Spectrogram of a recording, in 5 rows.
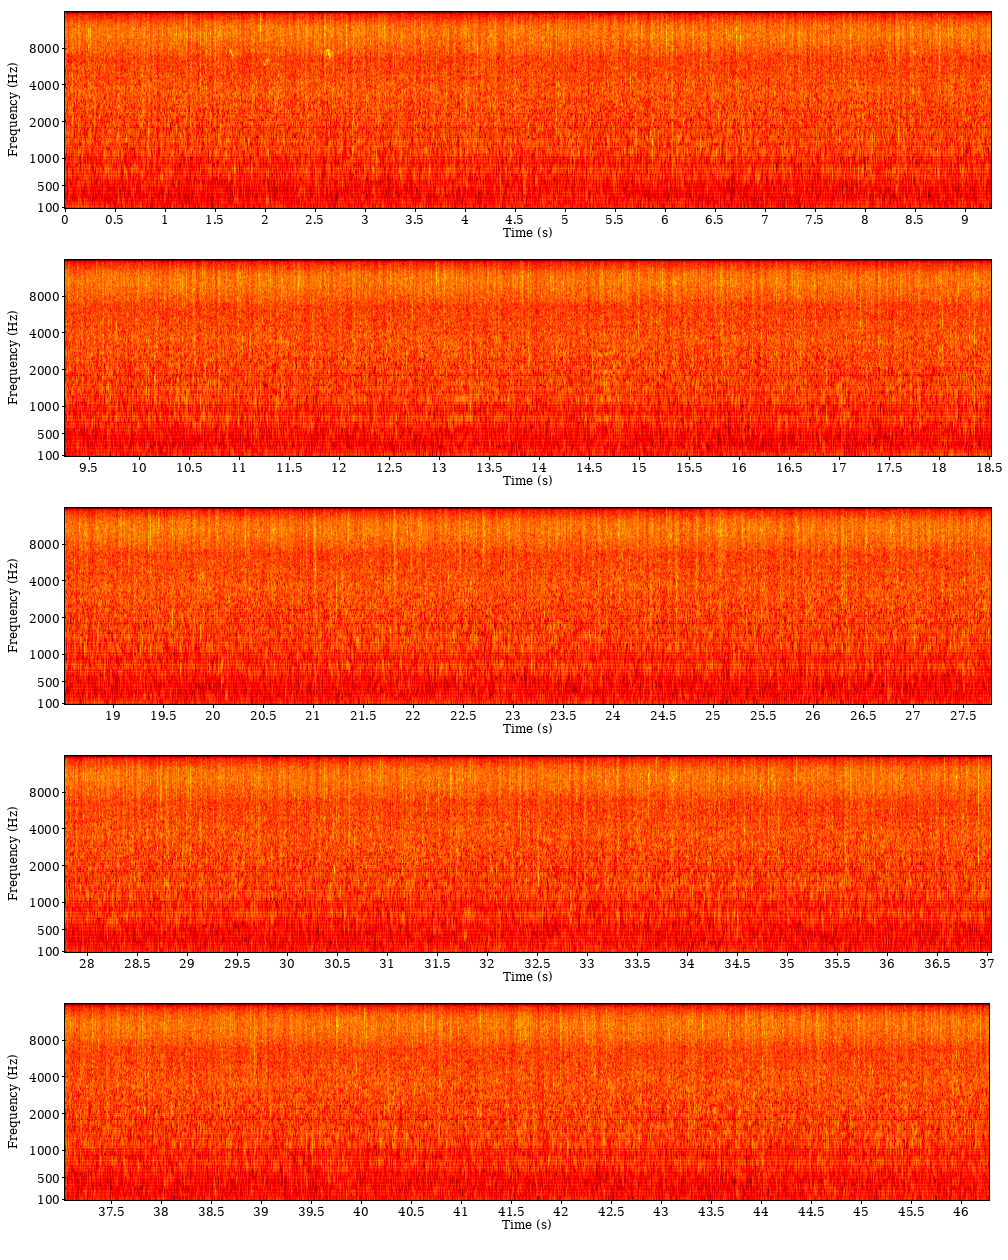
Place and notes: Musée Albert-Kahn, Rue du Port, Boulogne-Billancourt, France - Albert Kahn's Garden 3
recorded w/ Zoom H4n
